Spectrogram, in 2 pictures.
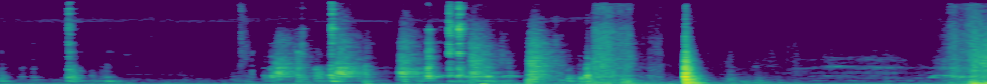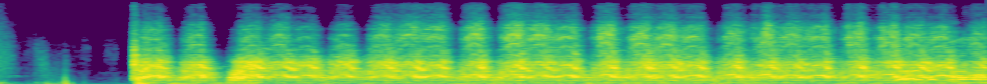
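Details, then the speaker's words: Boat engine starter after rewiring: it cranks hard at about three pulses a second but the engine never catches. The starter bolt is loose and makes poor contact, causing sparks, smoke and a burning smell; the starter overheats if cranked too long. "Se non è ben stretto, è un disastro. Il bullone è lento, non fa contatto."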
